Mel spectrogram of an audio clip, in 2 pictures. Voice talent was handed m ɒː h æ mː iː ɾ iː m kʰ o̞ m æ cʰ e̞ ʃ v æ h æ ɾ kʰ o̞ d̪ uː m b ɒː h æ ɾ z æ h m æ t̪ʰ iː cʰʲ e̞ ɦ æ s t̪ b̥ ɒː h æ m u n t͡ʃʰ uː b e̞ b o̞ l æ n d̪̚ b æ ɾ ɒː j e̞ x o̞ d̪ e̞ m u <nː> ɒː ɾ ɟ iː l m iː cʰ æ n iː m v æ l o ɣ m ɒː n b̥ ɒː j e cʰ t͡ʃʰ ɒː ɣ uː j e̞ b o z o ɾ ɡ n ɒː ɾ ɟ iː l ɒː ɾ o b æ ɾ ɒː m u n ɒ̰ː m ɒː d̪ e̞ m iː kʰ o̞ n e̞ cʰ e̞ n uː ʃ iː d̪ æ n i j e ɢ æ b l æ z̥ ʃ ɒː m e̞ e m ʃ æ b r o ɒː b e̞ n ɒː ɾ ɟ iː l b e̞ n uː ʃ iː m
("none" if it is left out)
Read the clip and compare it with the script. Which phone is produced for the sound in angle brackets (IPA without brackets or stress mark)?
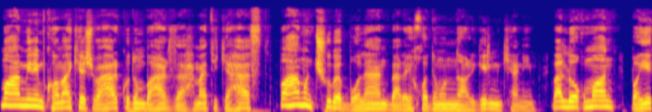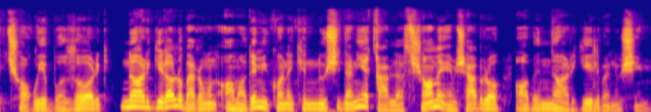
nː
